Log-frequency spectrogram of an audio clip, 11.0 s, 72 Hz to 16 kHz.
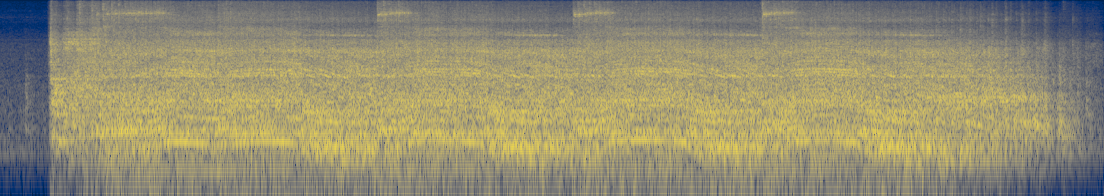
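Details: John Deere 345 mower with liquid-cooled Kawasaki engine: loud, steady starter cranking with faint uneven pulses, never catches. It suddenly lost spark after running 20–30 minutes; the time delay module and its wiring are suspected, and vapor lock is also noted.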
